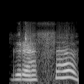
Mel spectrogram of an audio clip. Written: Grassa

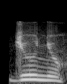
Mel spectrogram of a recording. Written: Junio

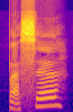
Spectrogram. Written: Passa

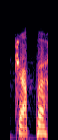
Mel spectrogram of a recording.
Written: Chapa

